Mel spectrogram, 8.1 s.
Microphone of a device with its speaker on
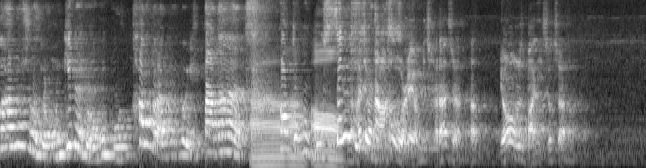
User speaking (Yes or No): Yes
